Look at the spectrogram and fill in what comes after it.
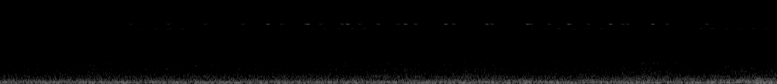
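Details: Male cricket courting a female before mating: high, thin chirps in short pulsed bursts, some trains of several quick pulses and some single ticks, over a steady low rumble of background noise.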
